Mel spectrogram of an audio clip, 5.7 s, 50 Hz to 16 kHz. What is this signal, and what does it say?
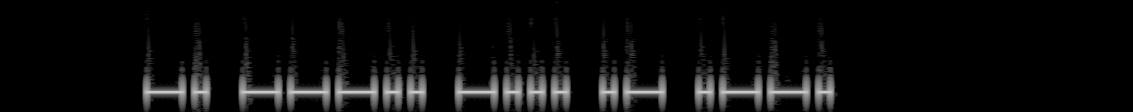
Morse code, heard as a keyed tone, about 23 wpm, 700 Hz. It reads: N8BAP
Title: Speed Racing - USA 1x3 Call Signs 20wpm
